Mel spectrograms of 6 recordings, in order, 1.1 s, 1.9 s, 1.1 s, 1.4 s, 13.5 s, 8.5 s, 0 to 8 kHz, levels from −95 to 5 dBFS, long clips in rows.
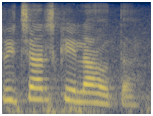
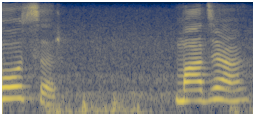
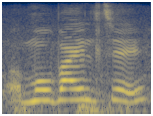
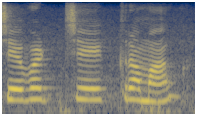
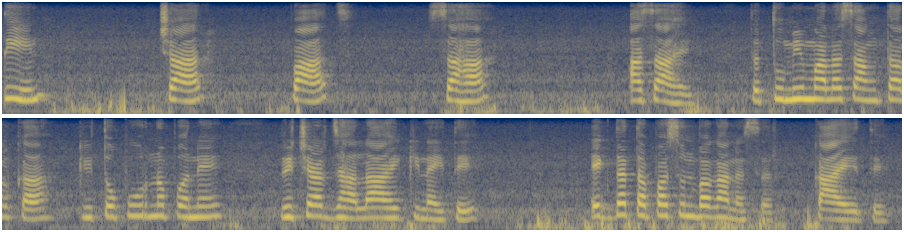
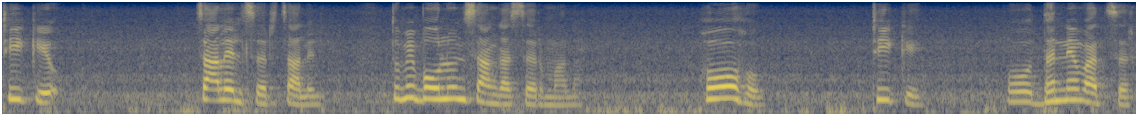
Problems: constant background noise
